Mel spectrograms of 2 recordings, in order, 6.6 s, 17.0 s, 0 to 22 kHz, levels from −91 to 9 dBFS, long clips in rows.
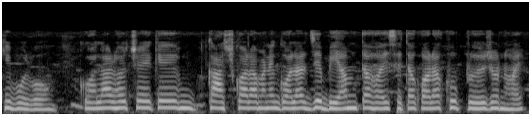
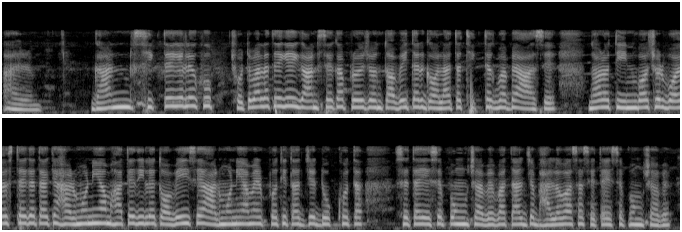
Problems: constant background noise, continuous background conversations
